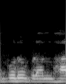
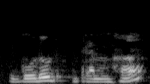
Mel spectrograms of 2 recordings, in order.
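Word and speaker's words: গুরুর্ব্রহ্মা: সঠিক উচ্চারণ কিভাবে হবে দেখুন গুরুর ব্রহ্মা ওখানে একটা রেফ আছে আমাদের রেফের উচ্চারণ করতে হবে কি হবে গুরুর ব্রহ্মা গুরুর বিষ্ণু এরকম অনেকে বলে গুরু ব্রহ্মা গুরু বিষ্ণু এরকম না গুরুর ব্রহ্মা গুরুর বিষ্ণু গুরুর দেব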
